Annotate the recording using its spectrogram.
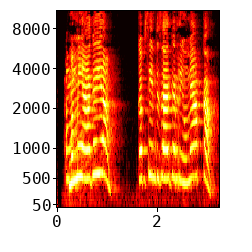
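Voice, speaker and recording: In a put-on character voice, a woman squeaks at an extremely high pitch, talking very fast with fairly even intonation. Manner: shouting, impatient.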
